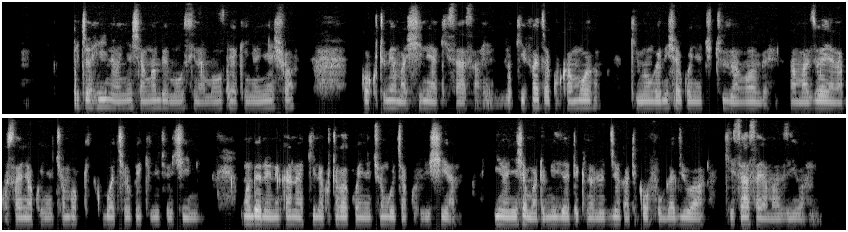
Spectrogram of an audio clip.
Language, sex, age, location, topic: Swahili, male, 18-24, Kisumu, agriculture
